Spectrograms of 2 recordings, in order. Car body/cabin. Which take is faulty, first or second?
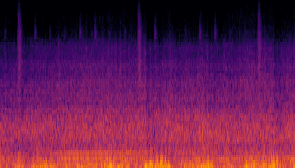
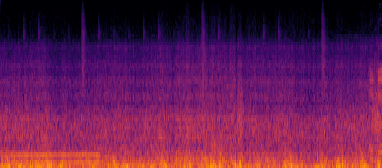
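second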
